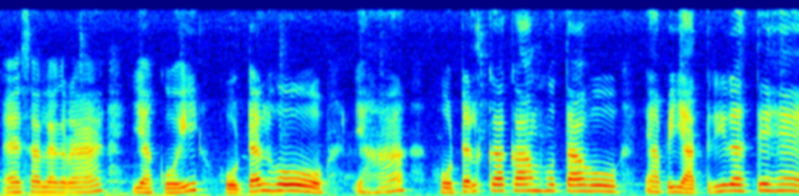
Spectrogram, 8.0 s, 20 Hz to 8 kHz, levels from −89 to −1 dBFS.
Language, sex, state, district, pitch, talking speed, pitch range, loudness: Hindi, female, Haryana, Rohtak, 225 Hz, 145 wpm, 195-250 Hz, -16 LUFS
